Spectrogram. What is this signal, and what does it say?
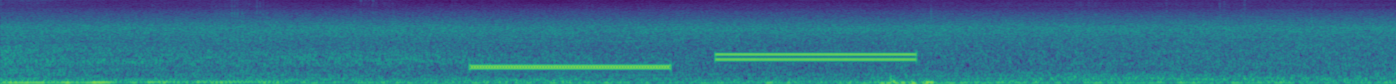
Aircraft SELCAL, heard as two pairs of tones, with radio hiss and the noise of a residential street. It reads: HJ-MQ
